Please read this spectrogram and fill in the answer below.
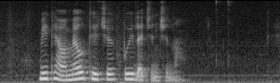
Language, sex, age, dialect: Faroese, female, 36-60, Norðuroyggjar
